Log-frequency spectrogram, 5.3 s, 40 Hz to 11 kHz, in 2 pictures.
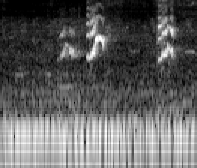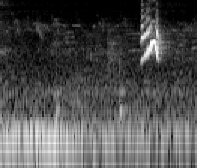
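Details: Pet cockatiel singing: three brief, sharp chirping whistle bursts at about 1.2, 2.1 and 4.6 seconds, with faint softer notes between them and a low rumbling background noise.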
